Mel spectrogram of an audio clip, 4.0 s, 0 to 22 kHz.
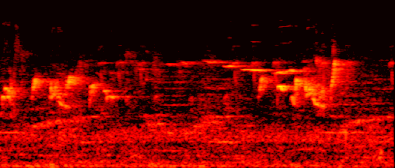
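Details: Decoy red-whiskered bulbul at a trap, 6 August 2019, swaying and partly fanning its tail; quick, chattering sequence of clear whistled syllables, rising and falling, tumbling together for about four seconds.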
